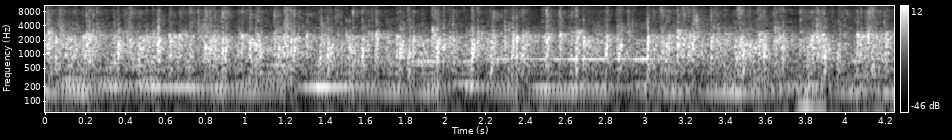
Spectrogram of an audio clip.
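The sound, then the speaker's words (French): A church audience applauding during worship: dense, steady clapping fills the whole stretch, with a sustained low humming tone running beneath it. “Donne-moi une acclamation ressuscitée, s'il te plaît.”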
